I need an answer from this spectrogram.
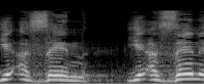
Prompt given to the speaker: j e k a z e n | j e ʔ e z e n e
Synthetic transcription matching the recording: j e ʔ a z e n | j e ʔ a z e n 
